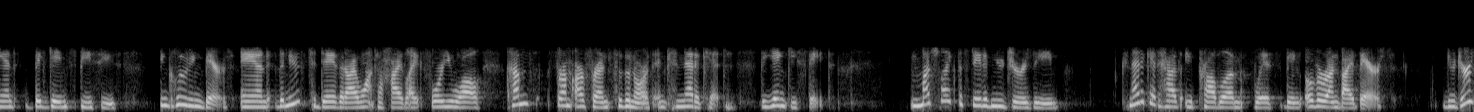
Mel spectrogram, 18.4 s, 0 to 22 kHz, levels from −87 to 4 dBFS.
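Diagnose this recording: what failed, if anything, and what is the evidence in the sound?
Throughout, the speech sounds rough and synthetic, with nothing above 3.7 kHz. This is a codec-stage fault: G.729 coding rebuilds the speech from a vocal-tract filter and sparse pulses.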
